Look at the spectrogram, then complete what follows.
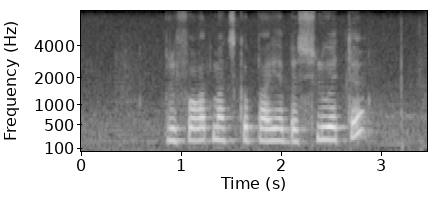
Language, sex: Afrikaans, female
